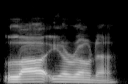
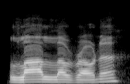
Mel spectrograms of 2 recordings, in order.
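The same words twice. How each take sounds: First: The double L is said as a Y sound. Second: The double L is said as an L sound. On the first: The speaker calls it right. "two L's make like a Y sound" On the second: The speaker calls it wrong. "a lot of people say La Llorona, but that's not how you say it"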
